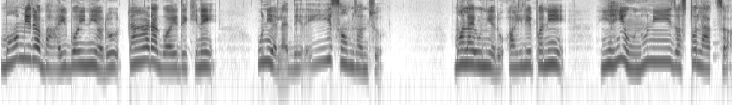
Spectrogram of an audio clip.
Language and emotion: Nepali, sad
